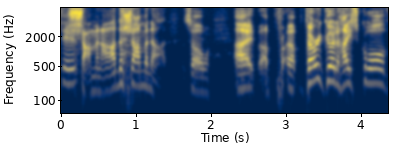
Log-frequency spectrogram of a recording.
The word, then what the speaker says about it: Chaminade: How do you pronounce it? Chaminade.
